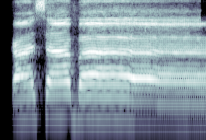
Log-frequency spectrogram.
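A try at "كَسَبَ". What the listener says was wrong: Kasaba. Panjang panjang ting madnya. Kasaba. Jangan panjang-panjang.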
